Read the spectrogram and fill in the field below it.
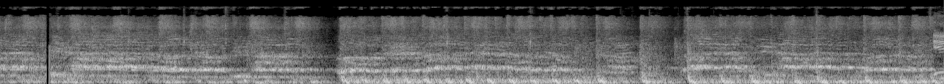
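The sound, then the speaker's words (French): PSG players shout and chant together in the PSG locker room after Paris qualified for the Champions League final, loud and unbroken, a thick wall of overlapping voices with a few brief dips before the roar surges again. “Et c'est sous ces cris-là que Jérôme Rotten rentre dans ce studio”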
